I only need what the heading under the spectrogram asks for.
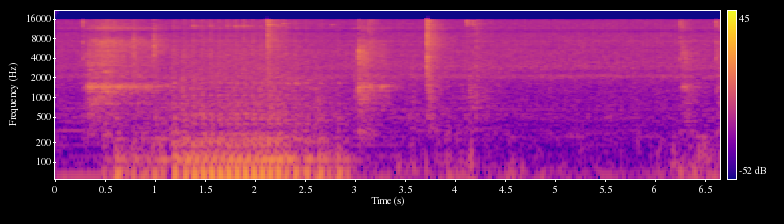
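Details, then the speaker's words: Yamaha Exciter 135cc motorcycle with recently replaced new battery: electric starter churns about four pulses a second for two seconds without catching, then short failed stabs; long cranking, hard starting, cause not yet found. "Tôi lại ấn lại một vài lần nữa thôi. Đề rất chi là khó lên các bạn nhé."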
